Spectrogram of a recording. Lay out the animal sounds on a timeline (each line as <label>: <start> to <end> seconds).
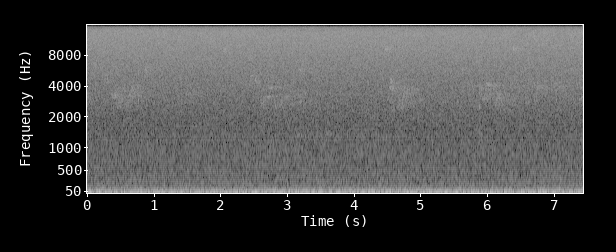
Red-eyed Vireo (Vireo olivaceus): 0.2 to 7.4 seconds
